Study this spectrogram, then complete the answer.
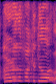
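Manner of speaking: very high desperate yelp; acted panicked high cry; full panic. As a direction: demand it frantically, pitch shooting up. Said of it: "the full panic".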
